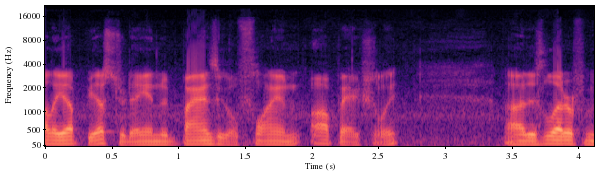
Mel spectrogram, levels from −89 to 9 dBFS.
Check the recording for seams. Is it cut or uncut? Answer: uncut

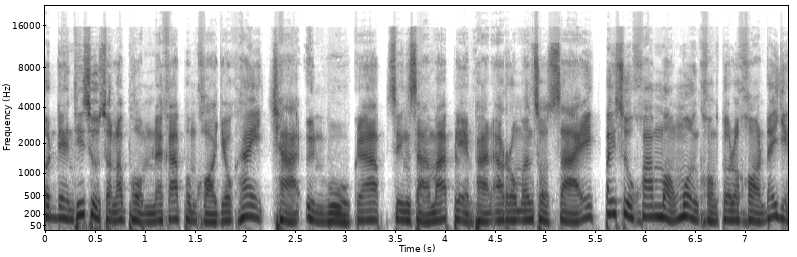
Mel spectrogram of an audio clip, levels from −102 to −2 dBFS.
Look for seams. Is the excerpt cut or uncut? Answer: cut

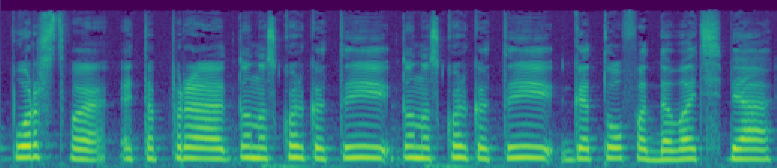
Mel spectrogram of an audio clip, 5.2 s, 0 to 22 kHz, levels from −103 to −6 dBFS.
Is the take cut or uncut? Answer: cut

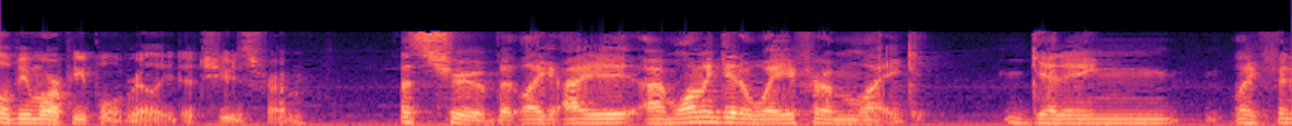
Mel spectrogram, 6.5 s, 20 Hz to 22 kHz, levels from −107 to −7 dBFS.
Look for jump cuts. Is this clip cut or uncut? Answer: uncut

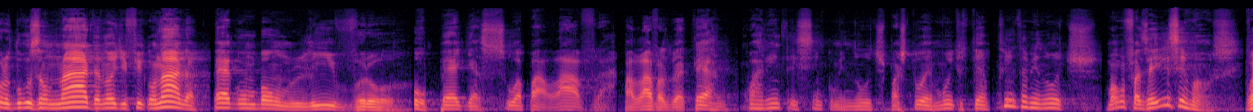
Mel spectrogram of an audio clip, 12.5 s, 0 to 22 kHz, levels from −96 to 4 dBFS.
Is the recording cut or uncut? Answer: uncut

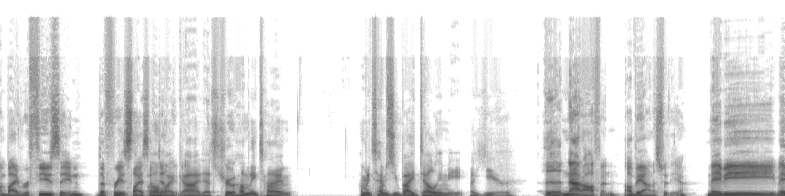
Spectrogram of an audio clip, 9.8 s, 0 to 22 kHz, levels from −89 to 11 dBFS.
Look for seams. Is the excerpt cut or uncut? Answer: uncut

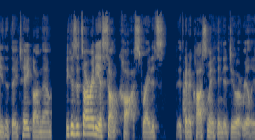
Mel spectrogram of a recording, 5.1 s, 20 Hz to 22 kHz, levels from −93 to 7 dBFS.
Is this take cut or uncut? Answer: cut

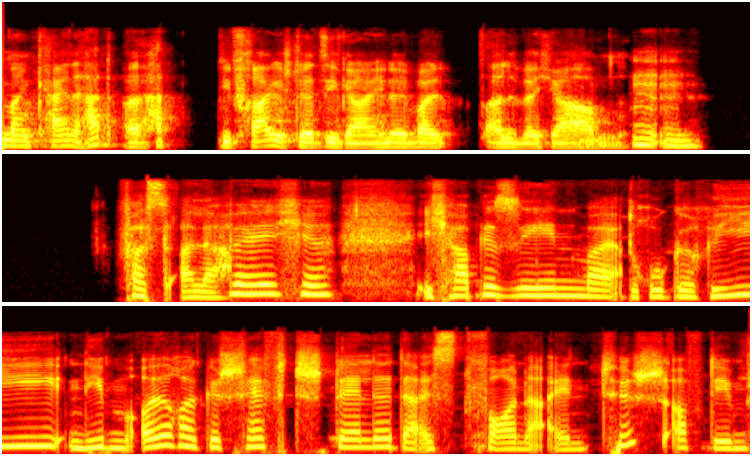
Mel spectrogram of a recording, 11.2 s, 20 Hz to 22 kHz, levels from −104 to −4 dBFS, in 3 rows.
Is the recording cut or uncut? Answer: cut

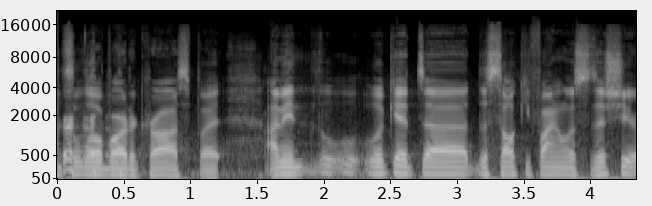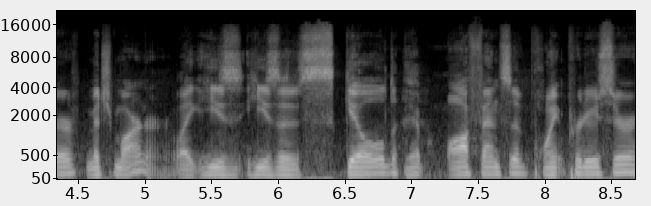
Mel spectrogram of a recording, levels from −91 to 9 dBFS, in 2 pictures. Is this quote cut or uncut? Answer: cut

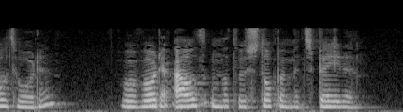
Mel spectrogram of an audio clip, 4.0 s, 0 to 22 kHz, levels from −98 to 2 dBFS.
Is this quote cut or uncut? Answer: uncut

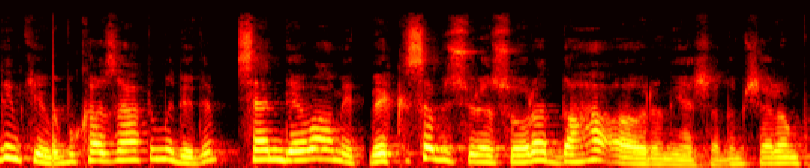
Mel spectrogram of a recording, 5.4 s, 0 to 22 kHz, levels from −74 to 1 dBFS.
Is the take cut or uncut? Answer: cut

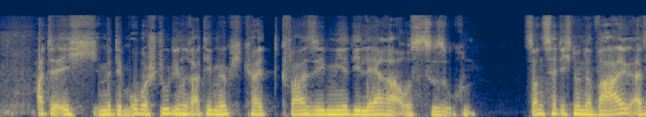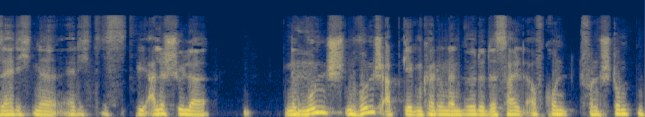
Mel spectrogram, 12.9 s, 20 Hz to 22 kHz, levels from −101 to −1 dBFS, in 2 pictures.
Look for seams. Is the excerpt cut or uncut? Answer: cut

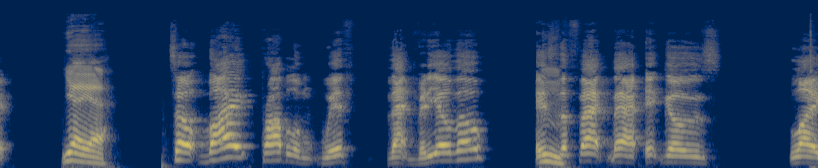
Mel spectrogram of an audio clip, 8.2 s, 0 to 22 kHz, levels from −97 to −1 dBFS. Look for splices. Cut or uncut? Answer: uncut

